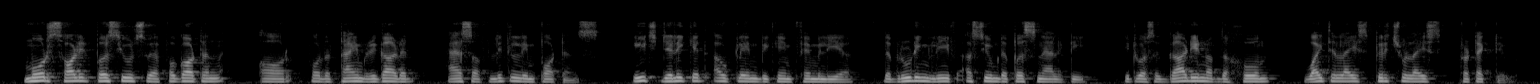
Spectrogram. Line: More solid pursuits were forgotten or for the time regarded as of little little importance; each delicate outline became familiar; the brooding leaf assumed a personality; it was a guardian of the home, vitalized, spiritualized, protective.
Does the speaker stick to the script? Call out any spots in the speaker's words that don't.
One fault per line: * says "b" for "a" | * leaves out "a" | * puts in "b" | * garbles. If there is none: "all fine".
* leaves out "little"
